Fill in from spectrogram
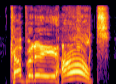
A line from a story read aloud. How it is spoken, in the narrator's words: shouted General Littlefield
